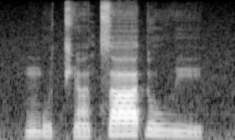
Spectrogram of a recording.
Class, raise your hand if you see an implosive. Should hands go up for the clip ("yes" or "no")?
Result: yes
